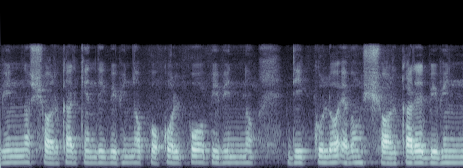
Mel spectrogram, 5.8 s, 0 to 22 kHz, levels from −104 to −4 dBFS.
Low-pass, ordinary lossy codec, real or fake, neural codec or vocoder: 7.2 kHz; none; real; none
